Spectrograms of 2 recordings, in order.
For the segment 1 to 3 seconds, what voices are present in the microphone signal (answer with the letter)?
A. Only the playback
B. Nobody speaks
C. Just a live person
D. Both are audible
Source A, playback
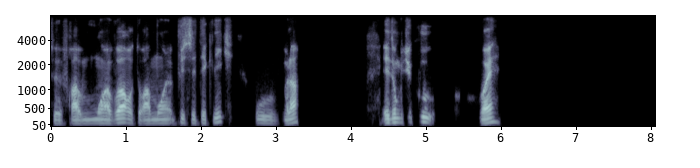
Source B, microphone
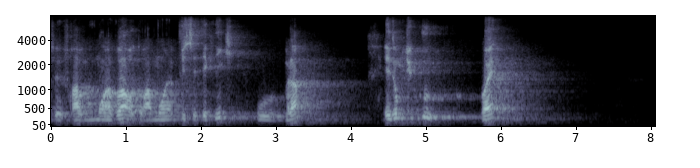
A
